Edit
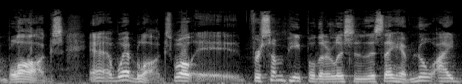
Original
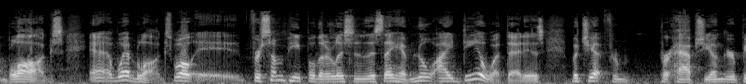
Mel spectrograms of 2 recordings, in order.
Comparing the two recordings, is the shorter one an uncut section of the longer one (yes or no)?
yes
